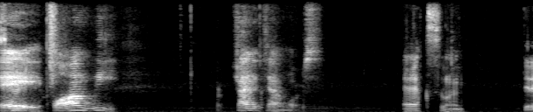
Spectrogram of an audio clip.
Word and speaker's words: Huang Li: Huang Li. From Chinatown Wars. Excellent. Did anyone play that Excellent. game? Everyone Get on played the your game. phone now. But Sam did pronounce it correctly. It's Huang Li.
